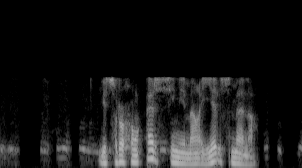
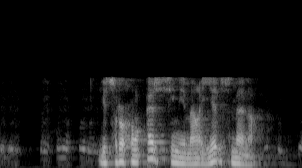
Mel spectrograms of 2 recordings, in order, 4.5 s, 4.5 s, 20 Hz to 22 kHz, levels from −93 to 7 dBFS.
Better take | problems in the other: first | room echo; dies away in 0.4 s

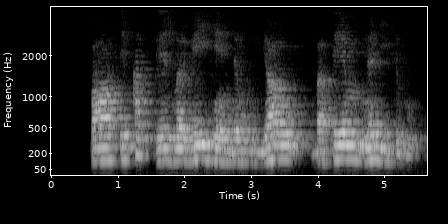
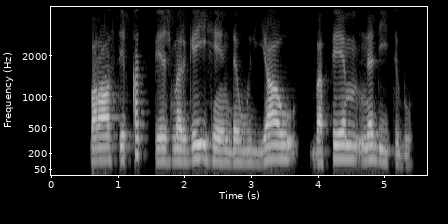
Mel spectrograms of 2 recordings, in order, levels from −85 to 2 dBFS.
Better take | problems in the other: second | room echo; dies away in 2 s

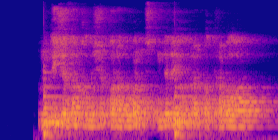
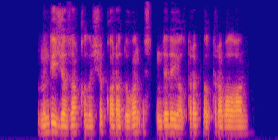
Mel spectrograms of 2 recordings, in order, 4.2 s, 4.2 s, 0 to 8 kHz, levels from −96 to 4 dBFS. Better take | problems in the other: second | background sound (Bowed string instrument); 7 dB below the speech // room echo; dies away in 1.1 s

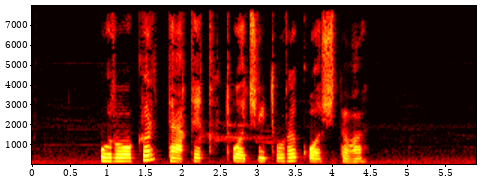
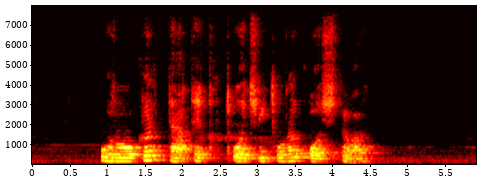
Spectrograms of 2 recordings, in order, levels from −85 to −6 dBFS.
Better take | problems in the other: first | room echo; dies away in 0.7 s

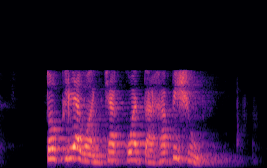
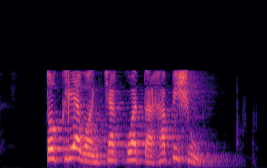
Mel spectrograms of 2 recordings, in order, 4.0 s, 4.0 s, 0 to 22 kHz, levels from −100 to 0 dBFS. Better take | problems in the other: second | room echo; dies away in 0.3 s

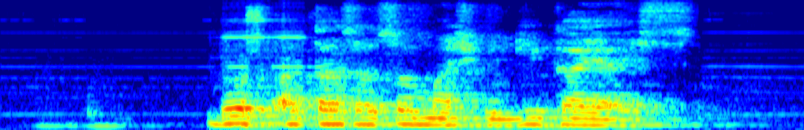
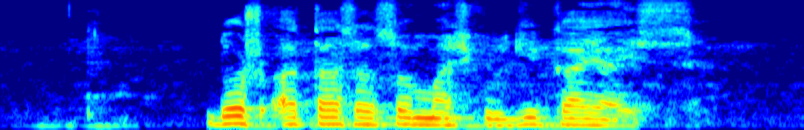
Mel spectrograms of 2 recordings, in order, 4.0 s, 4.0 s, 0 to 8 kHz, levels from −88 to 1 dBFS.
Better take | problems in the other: second | noise reduction (neural separator model SepFormer DNS4)

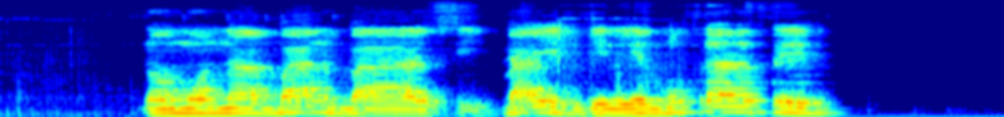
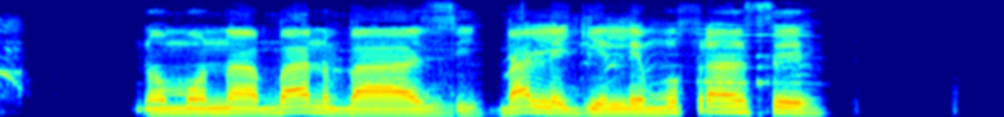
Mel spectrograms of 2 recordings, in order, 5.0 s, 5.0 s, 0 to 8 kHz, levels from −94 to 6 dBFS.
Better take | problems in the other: second | noise reduction (neural mask model DeepFilterNet 3)

